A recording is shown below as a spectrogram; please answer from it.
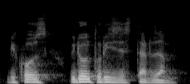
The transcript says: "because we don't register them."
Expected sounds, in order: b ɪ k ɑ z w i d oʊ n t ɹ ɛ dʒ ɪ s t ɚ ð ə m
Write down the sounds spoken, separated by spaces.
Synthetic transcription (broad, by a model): b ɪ k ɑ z w i d oʊ n t ɹ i z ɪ s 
